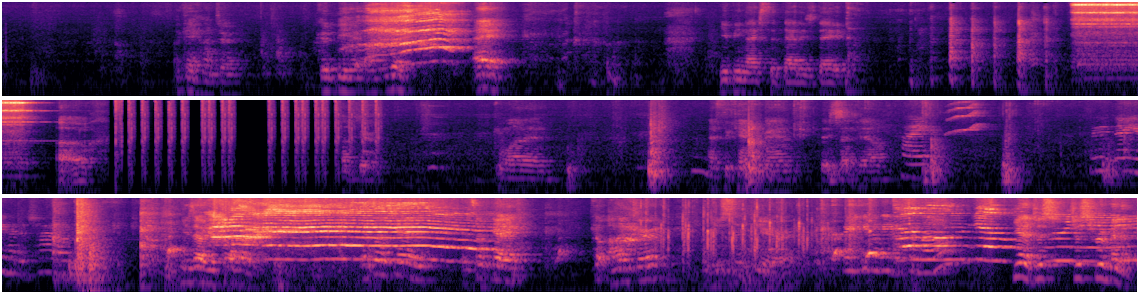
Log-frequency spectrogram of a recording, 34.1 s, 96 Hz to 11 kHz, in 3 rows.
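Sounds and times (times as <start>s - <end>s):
baby crying: 3.4s - 4.8s, 24.6s - 29.3s, 31.2s - 34.0s
electronic ring: 10.7s - 12.0s.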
